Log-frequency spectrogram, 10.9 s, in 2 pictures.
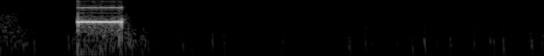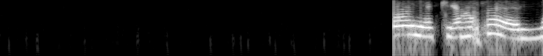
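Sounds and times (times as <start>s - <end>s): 
electronic voicemail beep: 0.8s - 1.2s
speech: 9.5s - 10.8s.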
